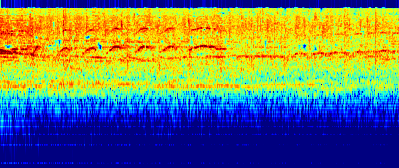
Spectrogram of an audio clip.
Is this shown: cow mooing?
no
